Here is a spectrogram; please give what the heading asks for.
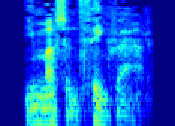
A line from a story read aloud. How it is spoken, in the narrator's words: Roland said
